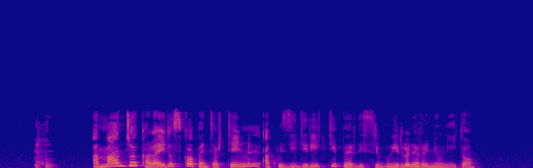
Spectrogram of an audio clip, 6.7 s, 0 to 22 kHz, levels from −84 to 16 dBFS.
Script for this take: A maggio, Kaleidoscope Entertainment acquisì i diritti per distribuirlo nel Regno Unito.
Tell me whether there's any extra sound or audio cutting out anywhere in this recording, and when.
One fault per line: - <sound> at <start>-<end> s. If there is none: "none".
- cough at 0.4-0.8 s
